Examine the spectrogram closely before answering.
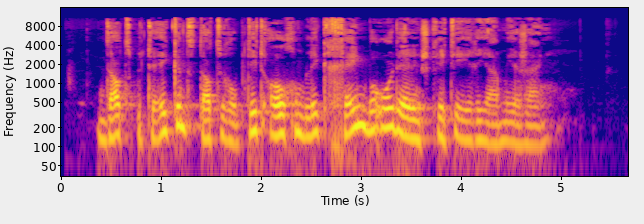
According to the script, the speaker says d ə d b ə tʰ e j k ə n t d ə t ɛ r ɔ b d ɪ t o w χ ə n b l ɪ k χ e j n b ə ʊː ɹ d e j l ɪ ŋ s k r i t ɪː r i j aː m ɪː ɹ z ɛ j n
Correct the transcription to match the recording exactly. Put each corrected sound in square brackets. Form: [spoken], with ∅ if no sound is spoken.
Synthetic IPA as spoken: d [ɑ] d b ə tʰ e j k ə n t d [ɑ] t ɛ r ɔ b d ɪ t o w χ ə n b l ɪ k χ e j n b ə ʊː ɹ d e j l ɪ ŋ s k r i t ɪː r i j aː m ɪː ɹ z ɛ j n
